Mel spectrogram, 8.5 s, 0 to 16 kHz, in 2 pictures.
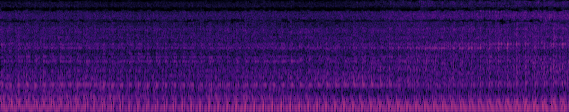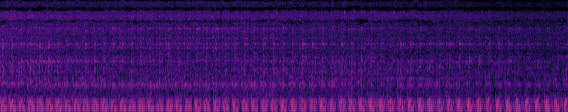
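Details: Old Moto Guzzi single shed find with tick-over just reduced after its first start in about 40 years: slow, deep thump about three beats a second, steady and unhurried. Healthy normal low idle.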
